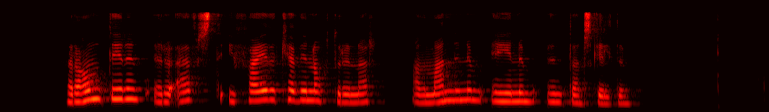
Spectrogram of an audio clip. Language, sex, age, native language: Icelandic, female, 30-39, Icelandic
